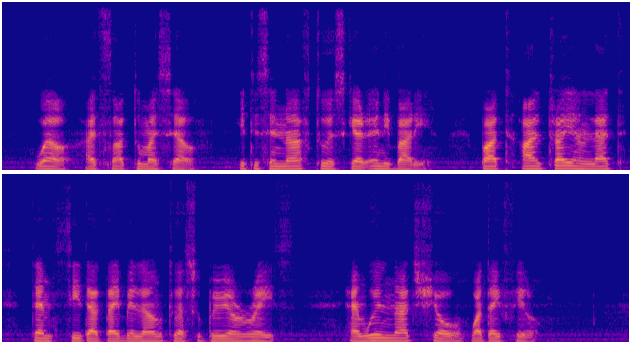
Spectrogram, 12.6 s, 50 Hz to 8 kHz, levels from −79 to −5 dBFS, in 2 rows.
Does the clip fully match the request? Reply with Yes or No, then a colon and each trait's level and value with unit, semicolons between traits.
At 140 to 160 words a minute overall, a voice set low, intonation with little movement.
Yes: average, 155 wpm; low, 120 Hz; narrow, 2.0 semitones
